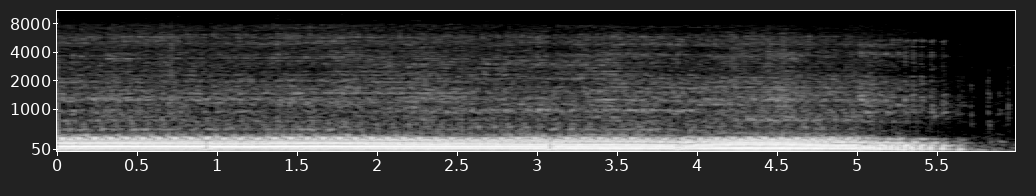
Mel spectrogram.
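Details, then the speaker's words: Ford Fiesta ST170 turbo engine, 210 bhp on engine dyno, temporary throttle body with bolt wedged for tickover, no exhaust, only a downpipe: very loud, raw, steady idle with a hard low beat of three or four pulses a second, then shut off. "It's got no exhaust, it's only got a downpipe."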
